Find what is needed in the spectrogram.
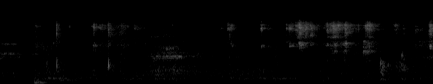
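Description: Faint, irregular clicks and light rattles, sparse at first and more frequent in the second half.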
